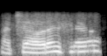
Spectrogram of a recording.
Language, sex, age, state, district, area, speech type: Hindi, male, 18-30, Uttar Pradesh, Azamgarh, rural, conversation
